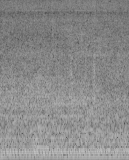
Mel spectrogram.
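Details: Honda holding a smooth steady idle after a small tube was found probably touching the throttle body blade (not a vacuum leak) and an oil leak was fixed; even low hum, no misses or hunting.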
